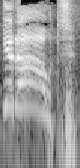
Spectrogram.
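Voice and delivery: high, loud shouted command; Pharaoh shouting. Retold or imitated. Pharaoh ordering the Israelites out, high loud shout. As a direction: bark it out like an angry king. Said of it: "Pharaoh's like".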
